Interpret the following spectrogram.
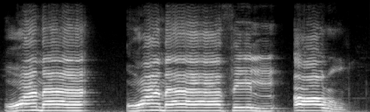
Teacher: را سے پہلے الف کے اوپر زبر ہے، را کو موٹا پڑھیں گے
